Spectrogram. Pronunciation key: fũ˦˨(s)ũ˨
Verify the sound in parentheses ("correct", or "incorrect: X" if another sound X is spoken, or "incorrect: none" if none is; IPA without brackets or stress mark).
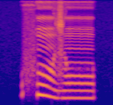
incorrect: z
